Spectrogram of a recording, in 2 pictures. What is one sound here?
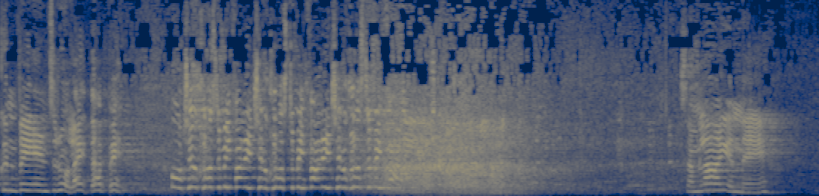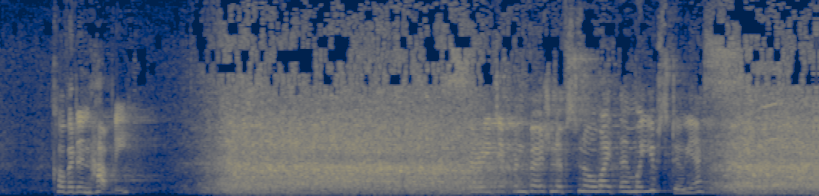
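A young woman sings and speaks into a microphone.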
